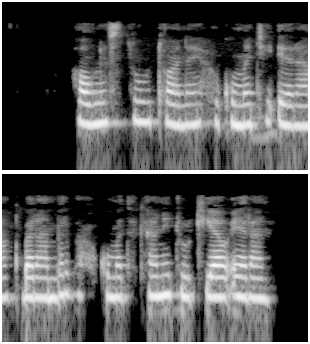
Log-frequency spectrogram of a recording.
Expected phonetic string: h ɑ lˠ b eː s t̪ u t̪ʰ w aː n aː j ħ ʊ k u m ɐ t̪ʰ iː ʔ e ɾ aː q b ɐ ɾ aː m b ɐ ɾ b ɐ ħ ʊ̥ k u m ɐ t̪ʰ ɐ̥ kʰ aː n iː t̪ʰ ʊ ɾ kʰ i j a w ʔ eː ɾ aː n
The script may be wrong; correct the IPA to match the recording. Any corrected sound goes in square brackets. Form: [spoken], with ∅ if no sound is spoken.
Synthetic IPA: h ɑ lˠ [w] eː s t̪ u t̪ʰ w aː n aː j ħ ʊ k u m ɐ t̪ʰ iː ʔ e ɾ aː q b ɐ ɾ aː m b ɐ ɾ b ɐ ħ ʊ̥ k u m ɐ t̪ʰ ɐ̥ kʰ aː n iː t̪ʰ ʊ ɾ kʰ i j a w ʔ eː ɾ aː n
